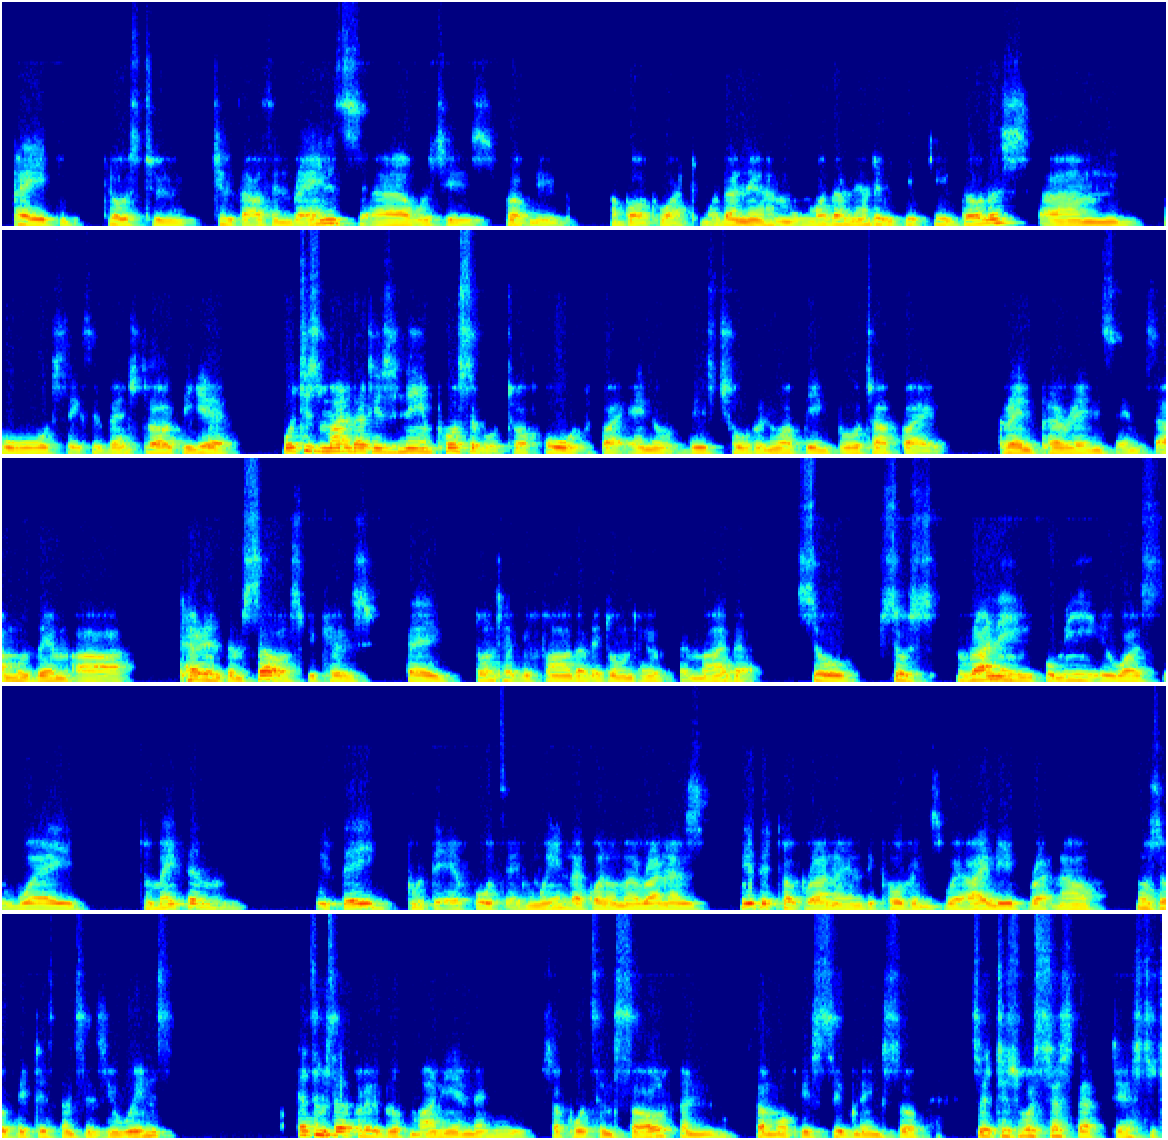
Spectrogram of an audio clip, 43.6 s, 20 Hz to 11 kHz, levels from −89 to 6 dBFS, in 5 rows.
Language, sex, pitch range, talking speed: English, male, 120-140 Hz, 180 wpm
